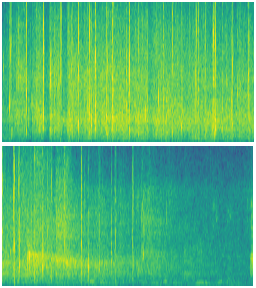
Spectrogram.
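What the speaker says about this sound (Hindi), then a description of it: "सभी ताली बजाएंगे।" Guests at a Christian wedding in a church break into sustained applause, a dense, loud wash of many hands clapping together that gradually thins and fades toward the end, with voices mixed in.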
